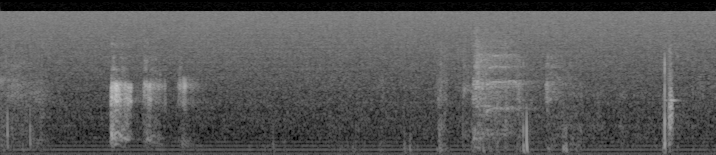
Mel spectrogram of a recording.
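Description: Someone clears their throat a few times in short, raspy bursts, with quiet pauses between them and a faint hum in the background. No one speaks.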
